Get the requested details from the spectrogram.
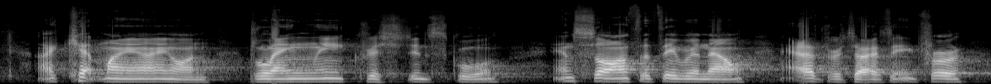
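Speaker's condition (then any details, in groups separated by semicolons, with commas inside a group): ALS; onset with tiredness and clumsiness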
